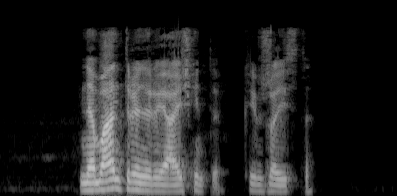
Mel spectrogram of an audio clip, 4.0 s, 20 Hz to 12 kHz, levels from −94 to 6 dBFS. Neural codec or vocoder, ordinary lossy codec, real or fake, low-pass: codec, 16 kHz, 8 kbps, FreqCodec, larger model; AAC, 32 kbps; fake; 7.2 kHz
